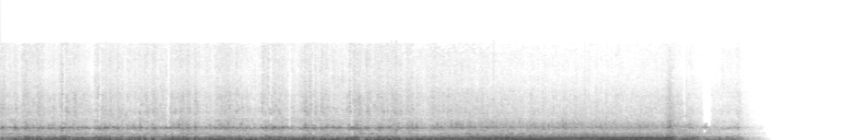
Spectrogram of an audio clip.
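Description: A car engine running loudly and revving, with a steady whine above it. Its pitch rises a little about five seconds in, then the sound drops away about seven seconds in and fades out.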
